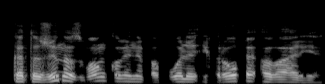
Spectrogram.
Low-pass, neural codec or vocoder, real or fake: 7.2 kHz; none; real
